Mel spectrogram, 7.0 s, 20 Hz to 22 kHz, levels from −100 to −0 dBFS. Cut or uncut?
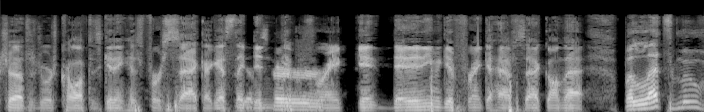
uncut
